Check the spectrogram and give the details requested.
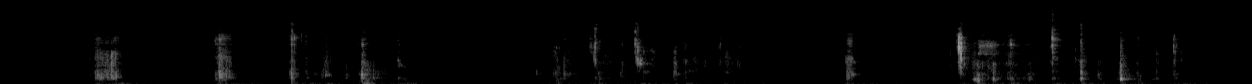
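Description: A person eating rotisserie chicken by hand, with close-miked chewing and biting sounds. The sounds come in short scattered bursts of mouth clicks with silent gaps between them, and are busiest and loudest in the last few seconds.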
